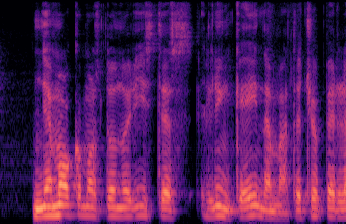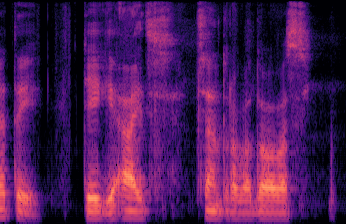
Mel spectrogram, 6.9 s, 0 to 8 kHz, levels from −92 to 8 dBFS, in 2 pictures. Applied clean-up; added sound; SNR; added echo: none; none; none; none.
